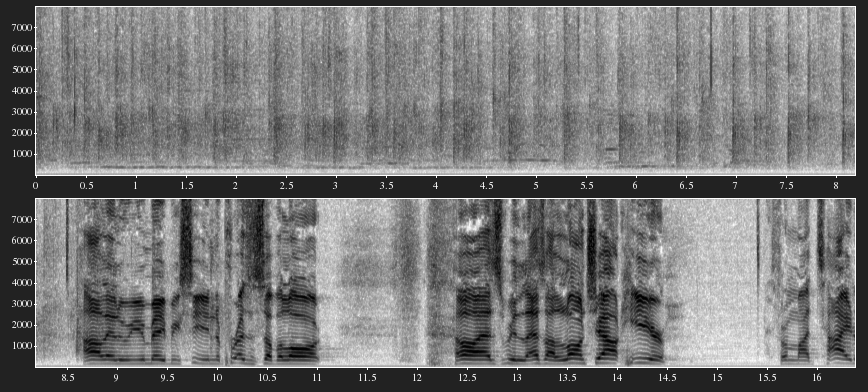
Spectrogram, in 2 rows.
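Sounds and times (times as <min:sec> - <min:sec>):
audience clapping: 0:00.0 - 0:10.4
speech: 0:08.7 - 0:11.1, 0:12.4 - 0:14.6, 0:15.6 - 0:16.3.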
